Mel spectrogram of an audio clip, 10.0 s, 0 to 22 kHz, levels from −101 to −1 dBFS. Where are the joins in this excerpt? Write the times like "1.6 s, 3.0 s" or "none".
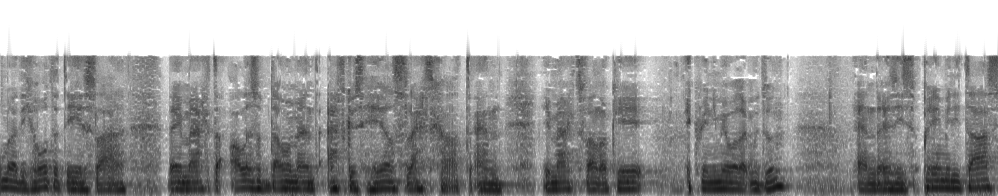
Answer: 8.5 s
